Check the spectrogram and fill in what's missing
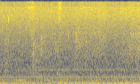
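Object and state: Nothing is struck.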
